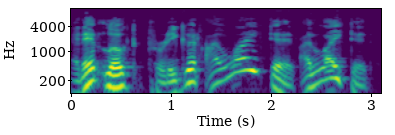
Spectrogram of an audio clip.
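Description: A man's voice: fairly high pitch, huge pitch swings, a little slow, creaky, slightly rough. A man co-hosting a podcast, chatting casually and with a fan's enthusiasm about entertainment news, on a lo-fi recording. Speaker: podcast co-host. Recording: dull, lo-fi podcast audio.

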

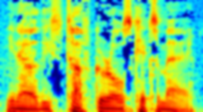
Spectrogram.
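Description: A man with a fairly low voice co-hosts a podcast in a casual, chatty way. He sounds enthusiastic as he talks through entertainment news, keeping it conversational. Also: moderate pace, gravelly, breathy edge. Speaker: podcast co-host. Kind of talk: casual sci-fi news chat.

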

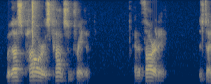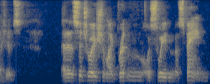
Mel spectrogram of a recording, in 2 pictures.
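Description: Male podcast guest, heavy vocal fry, erudite and discursive, halting as he explains history in conversation. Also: mid-range voice, fairly bright tone. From United States. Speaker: podcast guest, author and commentator.

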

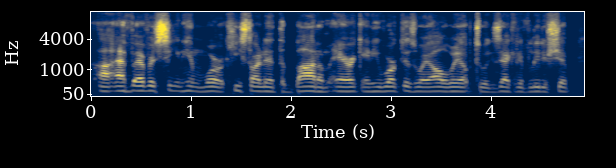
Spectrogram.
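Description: A middle-aged American man telling personal stories casually in an interview, animated and informal, acting out quoted speech. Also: mid-range voice, fast talker, no echo, clean studio sound. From United States, raised in Virginia. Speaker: podcast guest, motivational coach.

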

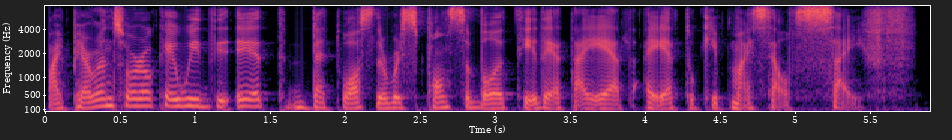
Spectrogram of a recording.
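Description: A woman's voice: low-pitched, normal speed, no echo. A woman from Portugal with a Portuguese accent, hosting a podcast conversation, speaking hesitantly with many fillers and restarts. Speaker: podcast host. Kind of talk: casual conversation.

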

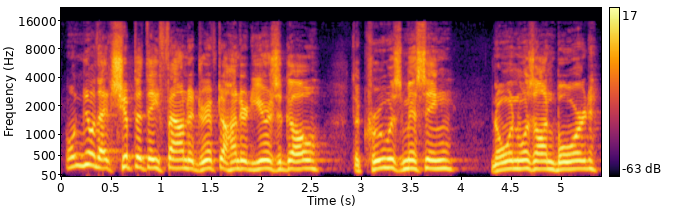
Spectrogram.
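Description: An actor playing a nervous, imaginative office temp in a comedic audio drama, stammering and talking to himself. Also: male voice, high voice, moderate pace, lightly acted. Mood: flustered, alarmed. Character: jittery, imaginative male office temp, easily unnerved.

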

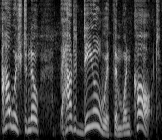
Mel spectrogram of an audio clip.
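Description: A man's voice: high-pitched, big pitch swings, measured pace, full character voice. A man playing a stern, formal Civil War-era official declaiming his letters in a dramatic reading. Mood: agitated, indignant.

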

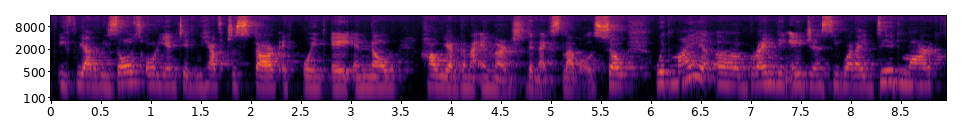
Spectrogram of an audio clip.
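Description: A woman's voice: mid-range voice, a bit bright. A woman from Romania with a Romanian accent, a native Romanian speaker, giving articulate, emphatic interview answers about her own work. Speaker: interview guest, brand strategist. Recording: echoey room.

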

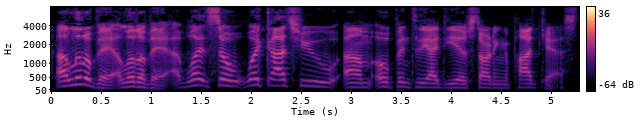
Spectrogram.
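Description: A man interviewing a guest on a podcast, asking casual questions in a halting way, repeating words as he goes. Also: fairly high pitch, animated, a bit bright, dry recording, clean studio sound.

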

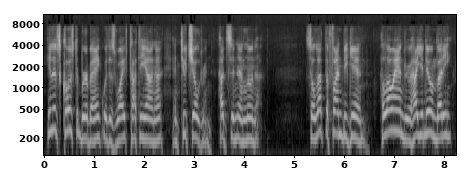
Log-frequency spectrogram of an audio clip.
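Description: An older man hosting a radio talk show in a chatty, folksy manner, his voice a little hoarse. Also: high voice, moderate pace, no echo, dull audio. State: slightly hoarse.

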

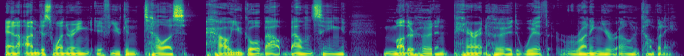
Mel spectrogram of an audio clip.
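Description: Deep-voiced male interviewer. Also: fairly even intonation, moderate pace, a little mellow, dry recording, clean studio sound. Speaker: podcast host, interviewer. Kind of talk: interview questions.

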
